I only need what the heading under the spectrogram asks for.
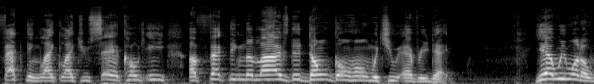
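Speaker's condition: No condition

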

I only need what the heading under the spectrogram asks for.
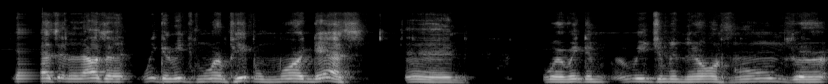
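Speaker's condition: Cerebral palsy; uses wheelchair for mobility

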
